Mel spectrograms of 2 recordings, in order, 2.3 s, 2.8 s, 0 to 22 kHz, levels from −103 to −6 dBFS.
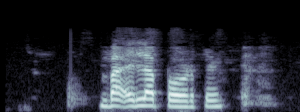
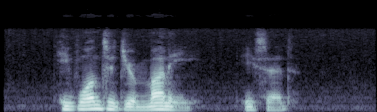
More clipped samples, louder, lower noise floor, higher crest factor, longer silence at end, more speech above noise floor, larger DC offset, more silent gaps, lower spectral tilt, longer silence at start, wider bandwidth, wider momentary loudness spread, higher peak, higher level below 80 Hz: neither; first, -19 LUFS vs -22 LUFS; second, -54 dBFS vs -63 dBFS; about the same, 20 dB vs 22 dB; second, 0.4 s vs 0.7 s; second, 35 dB vs 42 dB; neither; neither; second, -7 dB/octave vs -9.5 dB/octave; first, 0.75 s vs 0.45 s; about the same, 6.6 kHz vs 7 kHz; about the same, 15 LU vs 15 LU; about the same, -2 dBFS vs -2 dBFS; second, -66 dBFS vs -60 dBFS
